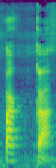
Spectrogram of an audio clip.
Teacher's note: শব্দের অন্তর্গত ব্যঞ্জন ধ্বনিটা 2 বার উচ্চারণ হবে, এটাকে বলা হয় দ্বিত্ব ব্যঞ্জন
